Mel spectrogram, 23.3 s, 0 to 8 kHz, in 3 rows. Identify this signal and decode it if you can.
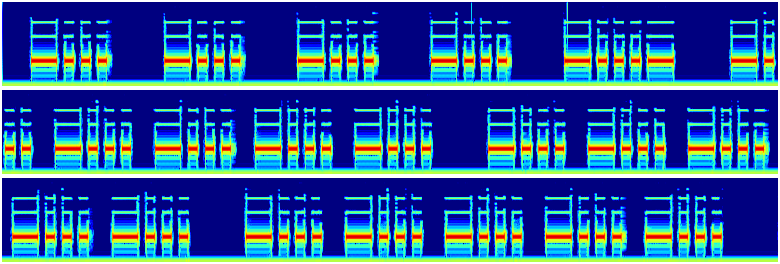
Morse code, heard as a keyed tone, about 14 wpm, 800 Hz. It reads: B B B B <BT> BBBBB BBBBB BBBBB
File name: CW gyakorlas b 12 baud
